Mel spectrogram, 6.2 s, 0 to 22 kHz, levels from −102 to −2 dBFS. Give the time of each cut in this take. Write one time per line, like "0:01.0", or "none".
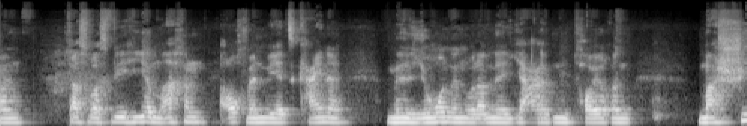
0:01.8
